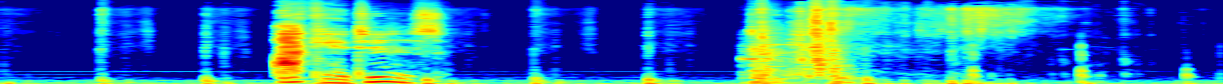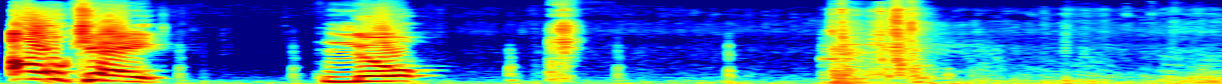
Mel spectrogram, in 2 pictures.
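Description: A young man talks animatedly and exclaims close to a microphone.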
